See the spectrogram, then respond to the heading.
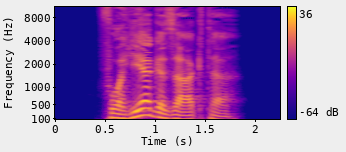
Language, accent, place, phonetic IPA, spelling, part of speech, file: German, Germany, Berlin, [foːɐ̯ˈheːɐ̯ɡəˌzaːktɐ], vorhergesagter, adjective, De-vorhergesagter.ogg
- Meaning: inflection of vorhergesagt: 1. strong/mixed nominative masculine singular 2. strong genitive/dative feminine singular 3. strong genitive plural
